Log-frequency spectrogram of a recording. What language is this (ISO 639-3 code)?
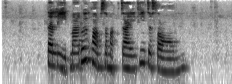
tha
